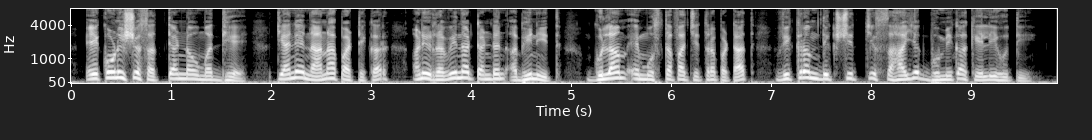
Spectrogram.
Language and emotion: Marathi, neutral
